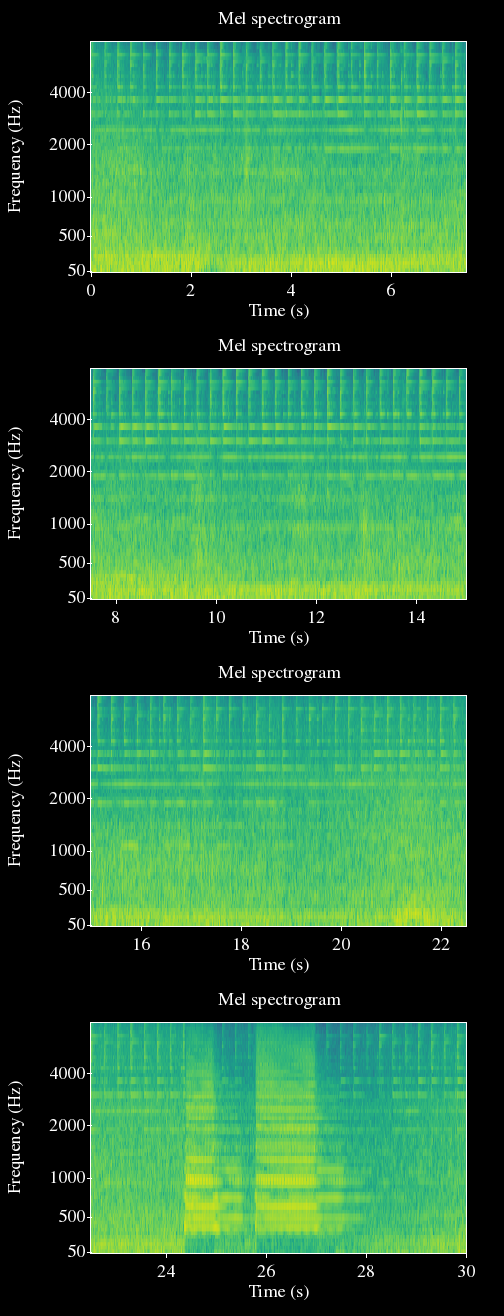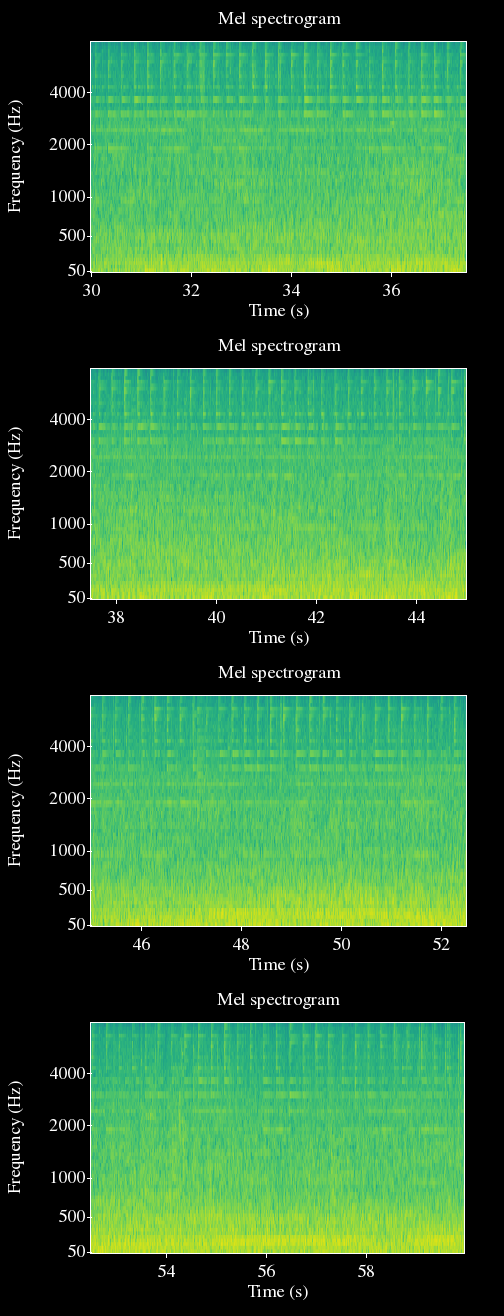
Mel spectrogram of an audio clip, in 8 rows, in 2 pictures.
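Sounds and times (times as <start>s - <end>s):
crossing bells ringing: 0.0s - 59.9s
train rumble: 0.0s - 59.9s
locomotive horn blasts: 21.0s - 22.2s, 24.4s - 28.1s.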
